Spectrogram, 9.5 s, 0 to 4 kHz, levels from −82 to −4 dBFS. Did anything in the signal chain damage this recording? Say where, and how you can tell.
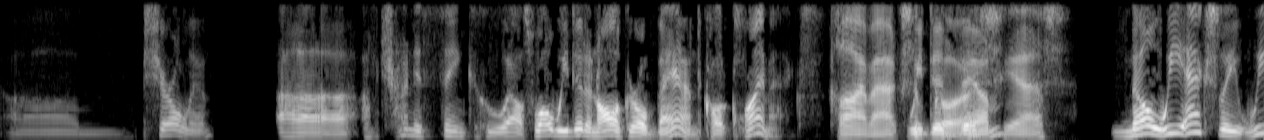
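Yes. Automatic gain rising in the call processing: from 0.06 to 4.77 s, just before "band called", speech and background swell together by about 17 dB as the gain control ramps up.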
